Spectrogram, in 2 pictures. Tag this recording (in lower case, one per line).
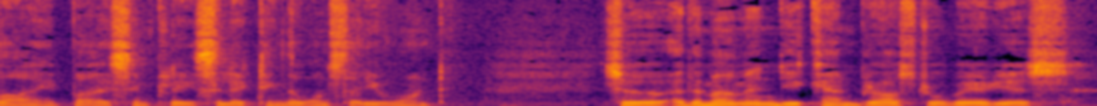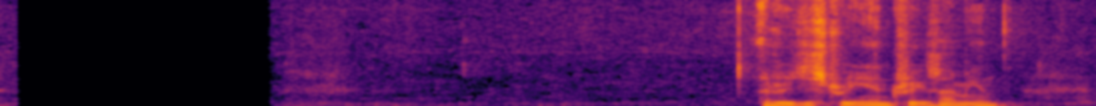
speech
